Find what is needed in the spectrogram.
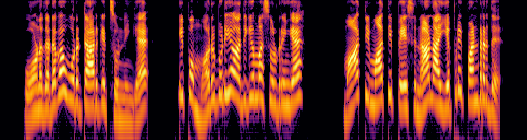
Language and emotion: Tamil, angry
